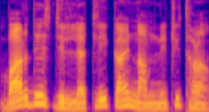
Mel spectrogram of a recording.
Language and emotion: Goan Konkani, neutral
